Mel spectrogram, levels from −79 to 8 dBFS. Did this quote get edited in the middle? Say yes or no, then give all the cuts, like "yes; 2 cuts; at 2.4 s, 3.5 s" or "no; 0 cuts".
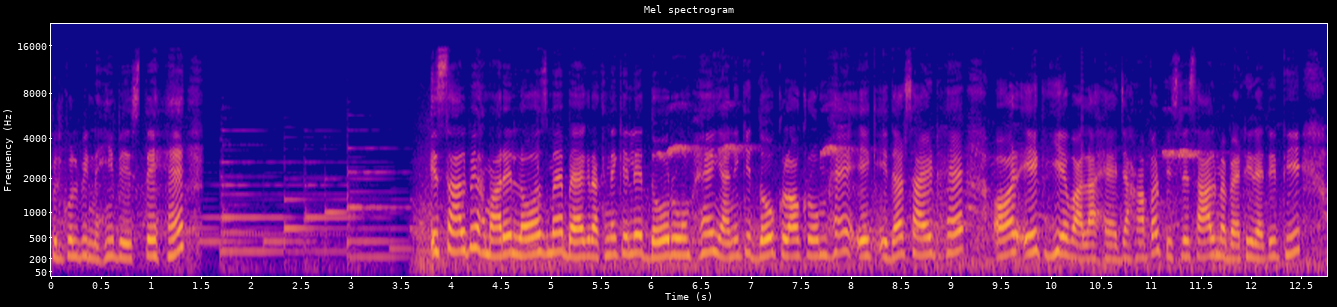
no; 0 cuts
